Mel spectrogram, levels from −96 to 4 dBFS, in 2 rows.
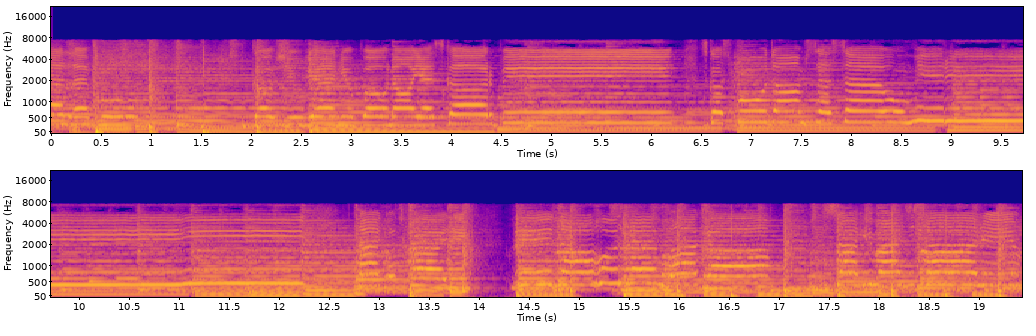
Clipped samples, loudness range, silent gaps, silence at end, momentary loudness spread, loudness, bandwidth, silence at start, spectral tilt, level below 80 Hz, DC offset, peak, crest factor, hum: under 0.1%; 2 LU; none; 0 s; 5 LU; -15 LUFS; 7.6 kHz; 0 s; -5.5 dB/octave; -26 dBFS; under 0.1%; 0 dBFS; 14 dB; none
